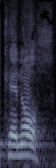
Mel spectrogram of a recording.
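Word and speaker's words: καινός: Hay un kenos con epsilon, que significa vacío, y hay un kenos, que se escribe kainos, que significa nuevo.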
